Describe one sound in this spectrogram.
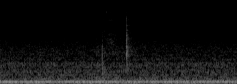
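Wooden chopsticks click against each other.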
